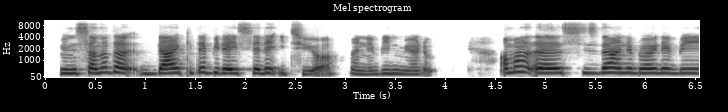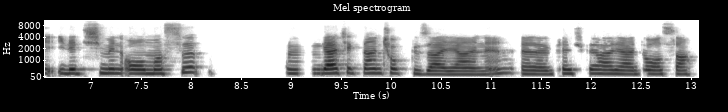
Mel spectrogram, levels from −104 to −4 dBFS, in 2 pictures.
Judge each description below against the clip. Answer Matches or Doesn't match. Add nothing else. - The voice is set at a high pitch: Matches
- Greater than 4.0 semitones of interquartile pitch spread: Doesn't match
